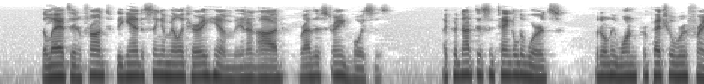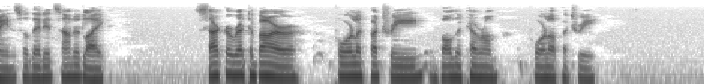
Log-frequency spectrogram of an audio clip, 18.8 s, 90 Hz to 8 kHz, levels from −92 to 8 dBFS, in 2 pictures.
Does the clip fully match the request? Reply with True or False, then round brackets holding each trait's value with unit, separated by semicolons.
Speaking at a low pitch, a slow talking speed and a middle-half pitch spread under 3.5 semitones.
True (125 Hz; 125 wpm; 2.9 semitones)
